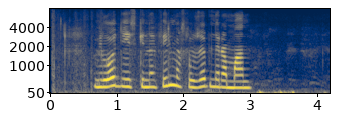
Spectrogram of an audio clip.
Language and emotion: Russian, neutral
